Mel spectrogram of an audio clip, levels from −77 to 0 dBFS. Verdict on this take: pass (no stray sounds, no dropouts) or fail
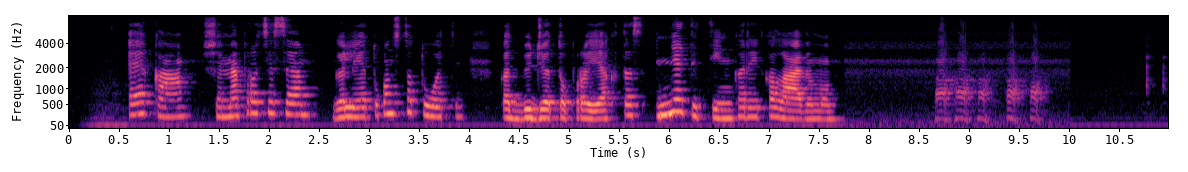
fail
